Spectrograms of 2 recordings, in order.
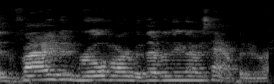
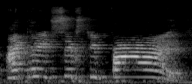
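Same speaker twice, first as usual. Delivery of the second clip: much higher, louder, slow call; shouting from the back; 10 semitones higher, 7 dB louder, slower than usual. Retold or imitated. Guy in the back topping her price, loud shout. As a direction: yell it from the back of the crowd. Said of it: "some guy from the back went".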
